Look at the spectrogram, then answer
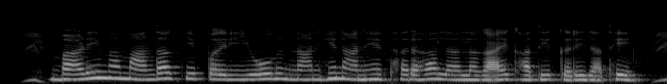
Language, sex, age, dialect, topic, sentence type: Chhattisgarhi, female, 18-24, Western/Budati/Khatahi, agriculture, statement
